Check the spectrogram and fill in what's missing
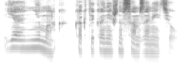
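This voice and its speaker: A man's voice: mid-range voice, moderate pace, darkish tone, no echo, studio quality, close to an everyday voice. A man voicing a frightened, desperate young woman who pleads and stammers for breath. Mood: pleading.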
